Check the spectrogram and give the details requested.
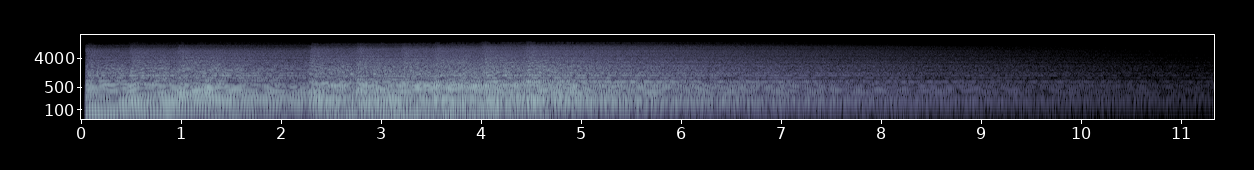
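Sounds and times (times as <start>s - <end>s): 
ambient keyboard: 0.0s - 10.4s.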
